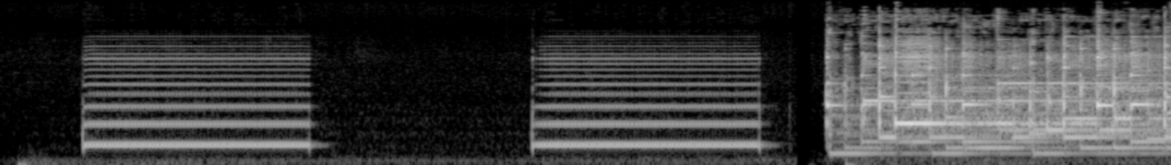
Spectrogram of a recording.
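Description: Two long ringback tones from an outgoing phone call, each lasting about a second and a half with a pause between, followed by a burst of louder, busy tonal music or ringtone at the end.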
